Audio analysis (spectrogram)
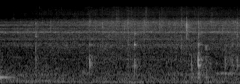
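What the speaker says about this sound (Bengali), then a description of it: "এবার এর মাঝে আমি 1/4 কাপ পরিমাণ পেঁয়াজ কুচি দিয়ে দিচ্ছি" Chopped onions frying in hot mustard oil in a pan, a steady soft sizzle with light crackles and occasional stirring scrapes, fairly quiet and close.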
